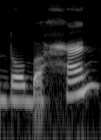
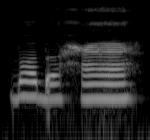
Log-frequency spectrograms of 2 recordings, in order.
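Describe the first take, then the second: First: The word ends with an n sound. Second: The word ends with a long a vowel. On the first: The speaker calls it wrong. "bukan lagi dhabhan" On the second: The speaker calls it right. "tapi jadinya dhabha"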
